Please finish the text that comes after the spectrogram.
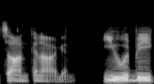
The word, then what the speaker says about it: Ontonagon: any of this stuff up, but it is Ontonagon. I said Ontonagon. I apologize. That's what I heard as a kid. So not having had to look any of this stuff up, it's Ontonagon.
